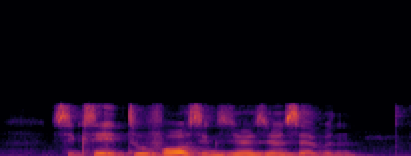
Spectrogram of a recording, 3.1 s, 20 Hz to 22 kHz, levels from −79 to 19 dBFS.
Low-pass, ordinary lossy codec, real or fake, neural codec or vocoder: 7.2 kHz; none; real; none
